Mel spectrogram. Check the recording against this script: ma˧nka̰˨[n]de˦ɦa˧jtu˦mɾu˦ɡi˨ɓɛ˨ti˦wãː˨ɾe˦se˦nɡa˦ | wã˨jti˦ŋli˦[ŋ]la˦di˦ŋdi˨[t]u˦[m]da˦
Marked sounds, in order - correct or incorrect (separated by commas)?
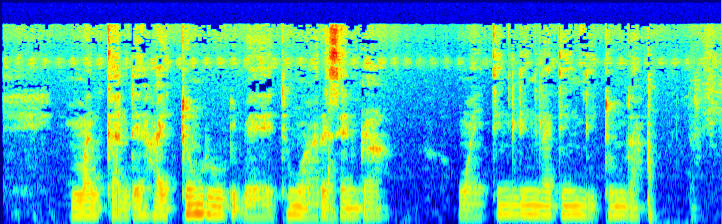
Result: correct, correct, correct, correct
